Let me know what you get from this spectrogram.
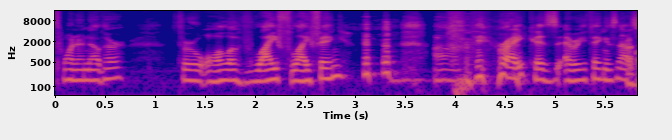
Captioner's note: laughs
